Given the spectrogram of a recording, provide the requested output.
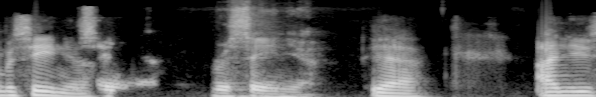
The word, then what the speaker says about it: Rosenior: And when you said about Liam Rosenior, how do you pronounce the second name? Rosenior.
